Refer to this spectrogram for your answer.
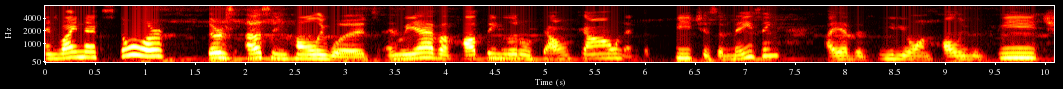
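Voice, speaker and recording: Her intonation is lively, and her loudness swings widely. A woman with a medium pitch speaks at a fairly slow pace. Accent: Western European. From Western Europe. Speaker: homeowner vlogger giving neighborhood tour. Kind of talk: casual walking tour vlog.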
